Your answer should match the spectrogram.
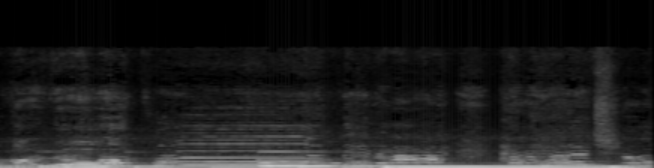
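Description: A man singing long, held notes with vibrato, without clear words, over sustained guitar chords.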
